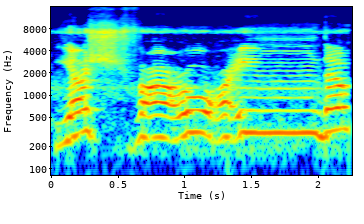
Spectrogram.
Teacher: آپ نے عین کو یکے بعد دیگرے 2 بار ادا کرنا ہے، یعنی آپ نے 2 بار اپنے مخرج میں جانا ہے.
